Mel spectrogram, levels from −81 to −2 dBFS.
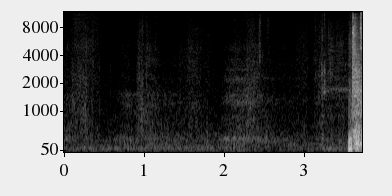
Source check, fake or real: real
